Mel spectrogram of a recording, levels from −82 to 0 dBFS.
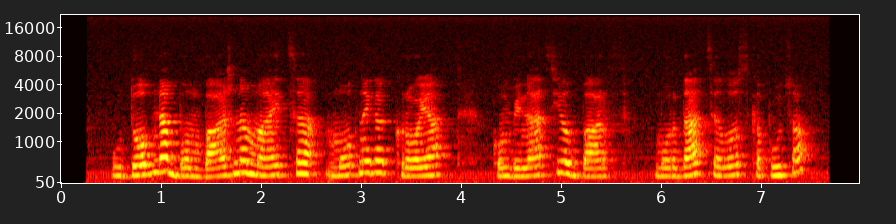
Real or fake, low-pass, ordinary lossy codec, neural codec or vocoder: real; none; none; none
